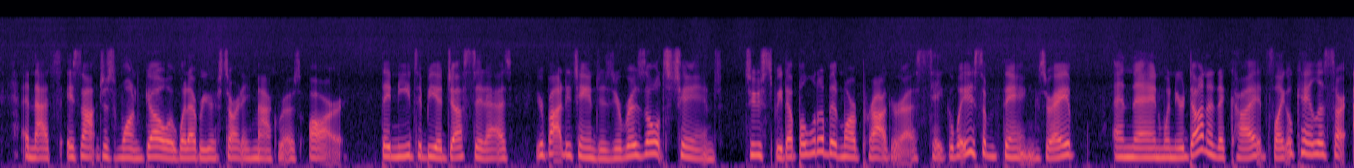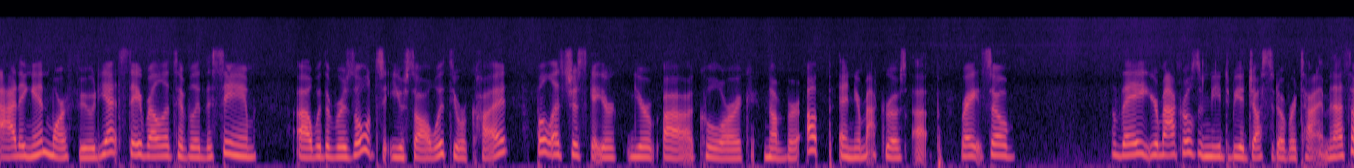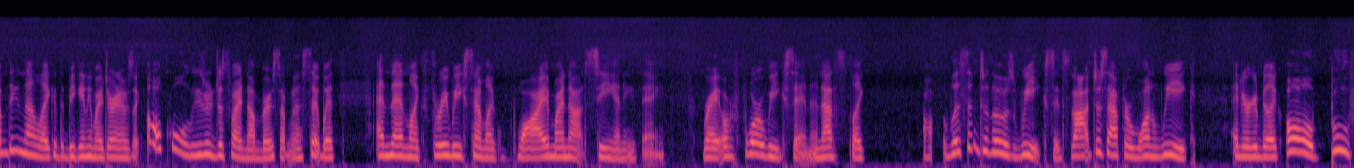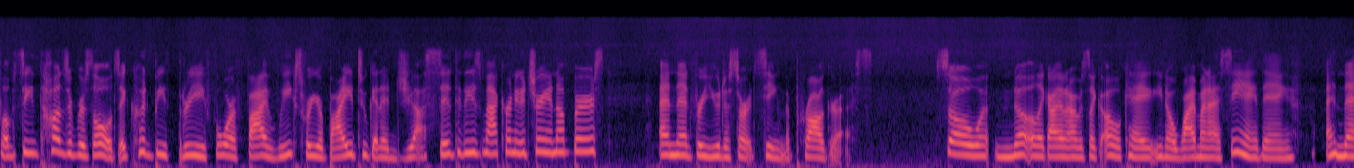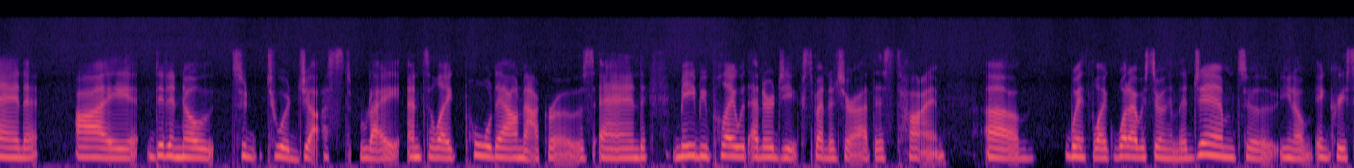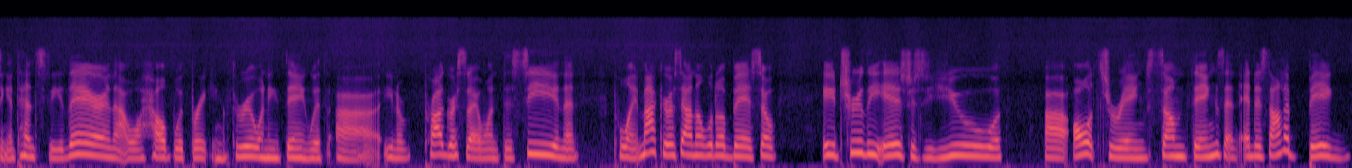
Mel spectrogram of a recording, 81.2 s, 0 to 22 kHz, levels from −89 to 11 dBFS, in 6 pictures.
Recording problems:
high frequencies cut off; noticeable; nothing above 7.5 kHz
hiss; faint; throughout; 25 dB below the speech

